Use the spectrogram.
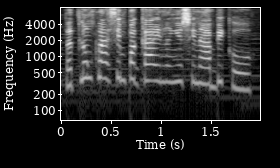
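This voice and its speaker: A woman's voice: extremely high pitch, fast talker, bright, forceful tone. An actress playing a caring young wife and mother in a radio drama, sweet and polite to her elders. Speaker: wife character. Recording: faint music bed behind.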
